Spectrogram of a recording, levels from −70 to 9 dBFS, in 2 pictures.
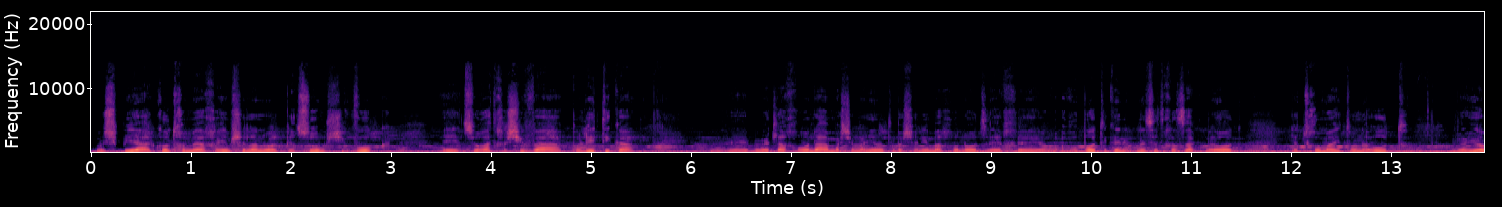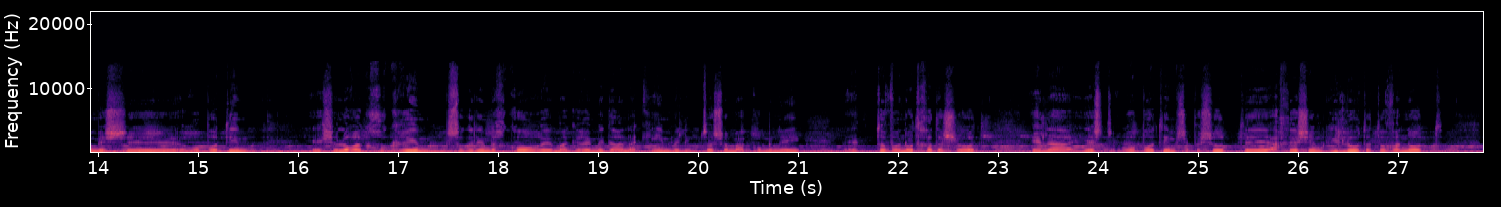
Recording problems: echo of what is said; noticeable; throughout; 370 ms later, 15 dB below the speech
voice in the background; faint; throughout; 25 dB below the speech
low rumble; faint; throughout; 20 dB below the speech

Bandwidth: 14 kHz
